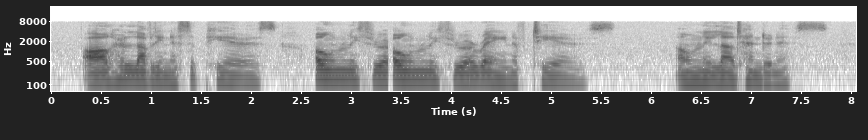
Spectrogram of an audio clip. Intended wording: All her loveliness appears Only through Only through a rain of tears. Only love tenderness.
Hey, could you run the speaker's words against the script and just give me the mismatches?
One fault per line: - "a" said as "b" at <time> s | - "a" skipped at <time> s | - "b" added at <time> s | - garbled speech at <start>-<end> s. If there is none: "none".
none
